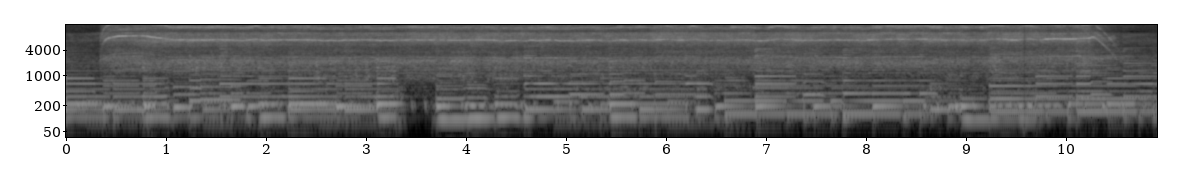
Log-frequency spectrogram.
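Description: Handheld belt sander running on a pine tabletop, a steady high motor whine that spins up just after the start and winds down at the very end, under background music.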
